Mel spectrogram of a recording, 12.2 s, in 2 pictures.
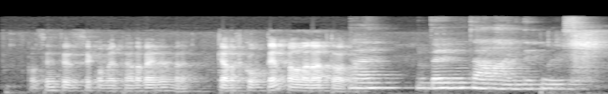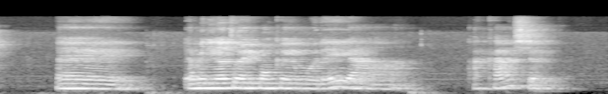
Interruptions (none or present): none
